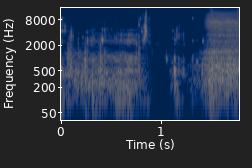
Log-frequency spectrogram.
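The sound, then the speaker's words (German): Wet open-mouthed chewing with repeated lip smacks and small crunchy bites, a rapid irregular stream of moist clicks and squishes with no talking. “So, ähm, das war wir schmatzen euch jetzt was vor.”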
